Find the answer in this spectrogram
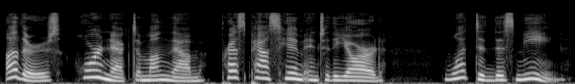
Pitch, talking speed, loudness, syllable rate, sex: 220 Hz, 145 wpm, -16 LUFS, 4.1 syllables/s, female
